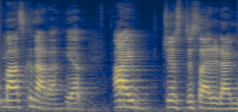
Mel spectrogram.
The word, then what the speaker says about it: Maz Kanata: Did I pronounce it correctly? Maz Kanata, yep.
